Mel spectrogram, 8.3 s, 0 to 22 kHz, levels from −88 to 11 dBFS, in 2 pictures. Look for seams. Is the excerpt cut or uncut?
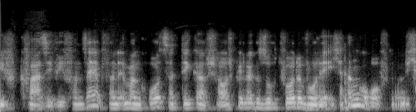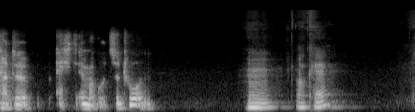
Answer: uncut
